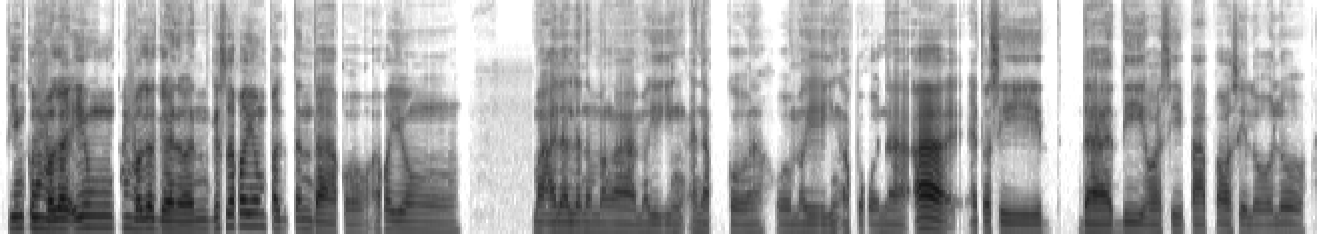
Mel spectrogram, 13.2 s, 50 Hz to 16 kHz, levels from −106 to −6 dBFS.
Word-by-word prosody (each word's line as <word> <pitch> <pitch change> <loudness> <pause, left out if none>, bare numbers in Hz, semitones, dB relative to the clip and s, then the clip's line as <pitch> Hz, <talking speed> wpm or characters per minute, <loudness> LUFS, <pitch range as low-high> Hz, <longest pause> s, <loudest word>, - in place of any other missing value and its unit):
Yung 170 +1 +2
kumbaga, 155 -3 +6
yung, 180 +1 +2
kumbaga 165 -1 +3
gano'n, 140 -1 +3
gusto 175 +4 +2
ko 205 - +5
yung 195 0 0
pagtanda 145 -5 -1
ko, 115 +1 -10
ako 135 +3 -8
yung 135 -1 -4 1.2
maalala 130 0 -1
ng 130 -1 -7
mga 125 0 -5 0.2
magiging 120 0 -8
anak 125 -2 -7
ko, 115 -1 -7 0.3
o 115 0 -9
magiging 120 +1 -8
apo 125 0 -11
ko 120 - -10
na, 115 -1 -5
"Ah, 165 -3 +9 0.2
eto 135 +1 -5
si 125 -2 -3 0.4
daddy, 120 +2 0
o 115 0 -5
si 115 +1 -8
papa, 115 +2 -5
o - - -15
si 115 0 -7
lolo." 110 +1 -8
125 Hz, 150 wpm, -25 LUFS, 120-150 Hz, 1.2 s, Ah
